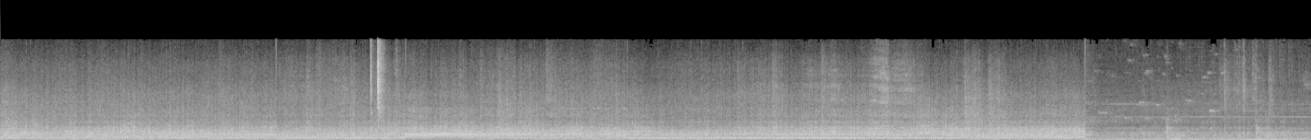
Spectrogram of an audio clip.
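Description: Train running at speed through a long rail tunnel, heard inside the passenger car as a steady, loud rolling noise of wheels on rail. About three seconds before the end the sound turns lower and duller as the train comes out of the tunnel into the open.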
